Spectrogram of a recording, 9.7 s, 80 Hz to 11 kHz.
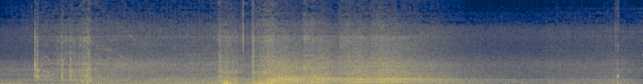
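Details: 1982 Toyota Corolla with new battery that wouldn't crank, after cleaning and greasing the corroded battery terminal: brief even cranking, engine catches cleanly and settles to steady idle; starting now normal.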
